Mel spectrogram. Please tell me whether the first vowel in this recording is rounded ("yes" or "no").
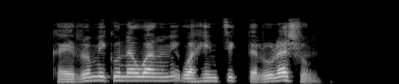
no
